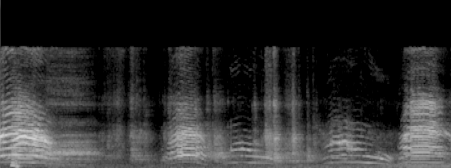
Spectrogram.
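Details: Abandoned kittens stuck in a concrete well cry out with a run of meows: one loud, high, falling call, then softer, wavering meows, and a last loud cry. A faint low hum sits underneath.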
